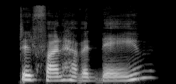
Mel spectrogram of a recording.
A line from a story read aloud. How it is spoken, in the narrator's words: Jan asks teasingly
